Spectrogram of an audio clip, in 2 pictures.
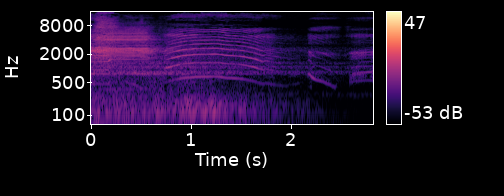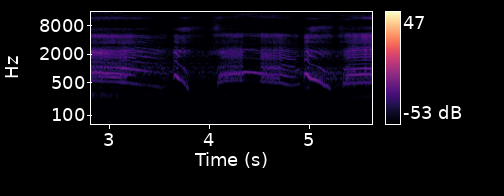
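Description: A baby crying: one long rising-and-falling wail followed by several shorter, whimpering cries with bending pitch, fairly faint and with no other voices.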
